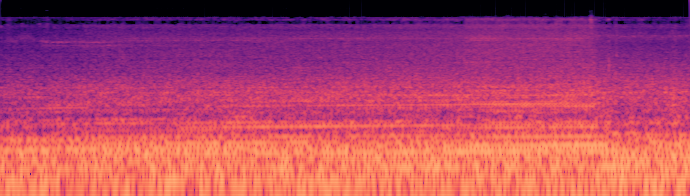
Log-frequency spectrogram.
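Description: Chevrolet Camaro SS accelerating through its gears with paddle shifters, heard from inside as a loud steady engine drone with a low rumble that shifts pitch slightly midway.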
